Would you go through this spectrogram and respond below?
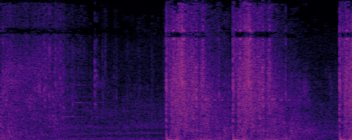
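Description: Several loud, sharp pistol shots fired in Fortnite during a horde fight, coming in quick irregular bursts against a rumbling game background.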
